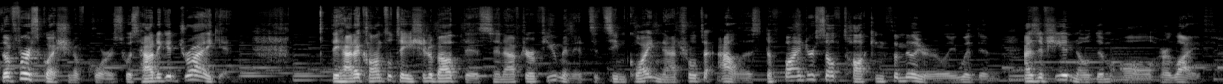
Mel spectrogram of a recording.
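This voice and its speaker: A woman's voice: very deep voice, sing-song, fairly quick, fairly bright tone, faint music behind. A woman narrating a children's classic as scripted storytelling, with theatrical, emphatic phrasing.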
